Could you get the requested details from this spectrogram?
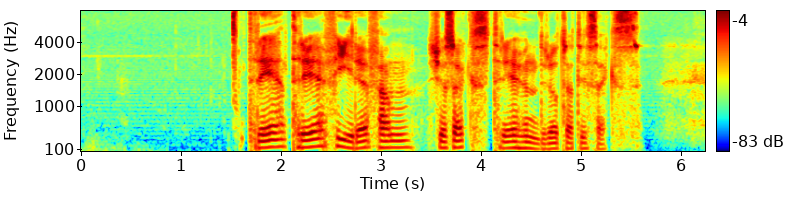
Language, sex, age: Norwegian, male, 23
